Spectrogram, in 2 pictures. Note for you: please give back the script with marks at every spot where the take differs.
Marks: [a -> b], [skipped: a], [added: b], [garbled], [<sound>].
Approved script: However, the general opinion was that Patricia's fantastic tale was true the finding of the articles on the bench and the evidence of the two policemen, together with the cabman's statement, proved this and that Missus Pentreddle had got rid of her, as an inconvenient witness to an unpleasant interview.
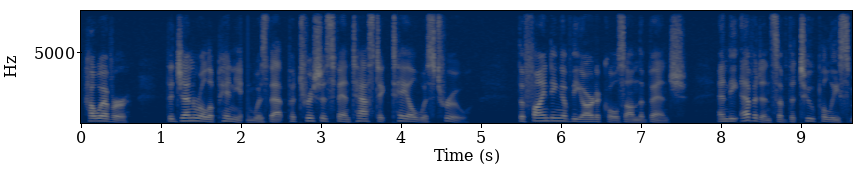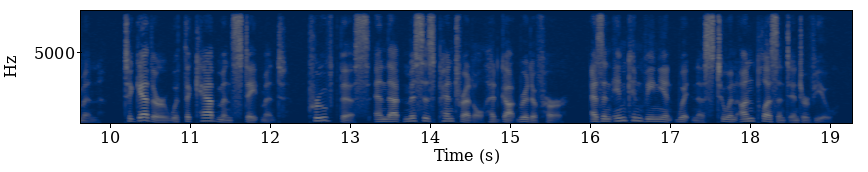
However, the general opinion [dropout] was that Patricia's fantastic tale was true the finding of the articles on the bench and the evidence of the two policemen, together with the cabman's statement, proved this and that Missus Pentreddle had got rid of her, as an inconvenient witness to an unpleasant interview.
